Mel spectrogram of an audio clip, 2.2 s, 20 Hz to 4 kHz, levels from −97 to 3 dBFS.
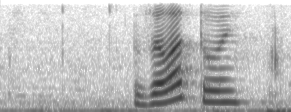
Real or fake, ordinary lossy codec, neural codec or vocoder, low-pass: real; none; none; 3.6 kHz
